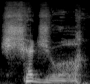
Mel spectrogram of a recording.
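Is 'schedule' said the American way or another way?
non-American. The word is said in a non-American way. "instead of schedule"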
